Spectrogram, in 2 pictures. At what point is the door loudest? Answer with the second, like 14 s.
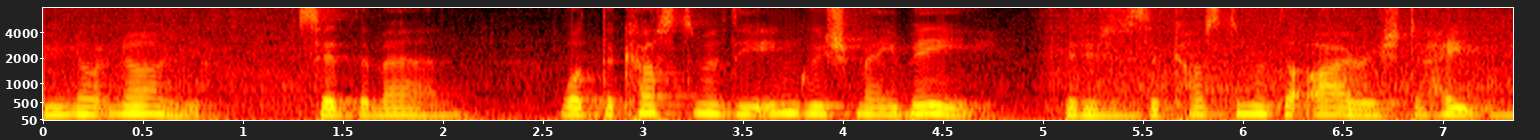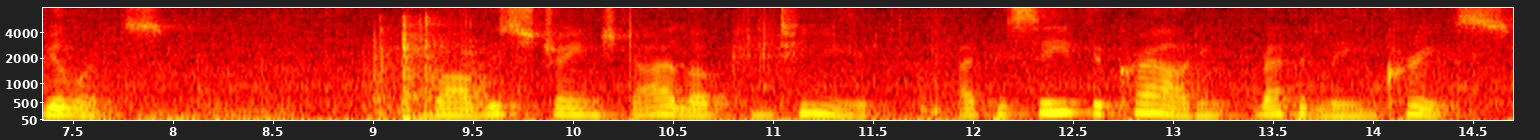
9 s.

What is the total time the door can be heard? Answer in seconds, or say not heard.
2 s.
